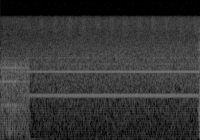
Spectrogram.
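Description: Near silence: the faint hiss of a broadcast commentary audio feed, with two thin, steady high tones running under it.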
